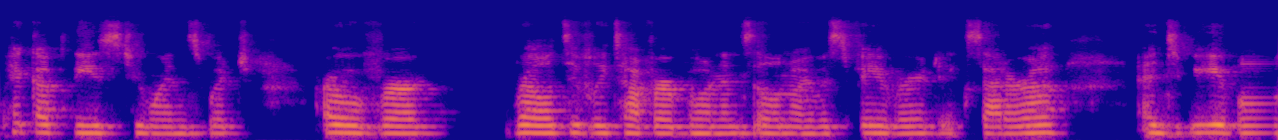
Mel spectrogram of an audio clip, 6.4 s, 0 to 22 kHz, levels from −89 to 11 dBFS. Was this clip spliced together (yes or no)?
no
